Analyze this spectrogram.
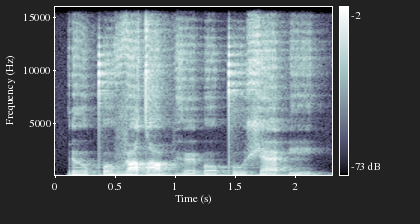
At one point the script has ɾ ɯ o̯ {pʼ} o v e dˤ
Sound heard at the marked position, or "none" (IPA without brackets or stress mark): pʼ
